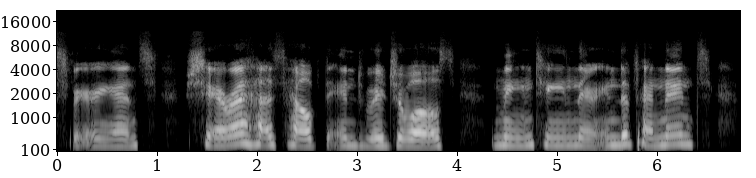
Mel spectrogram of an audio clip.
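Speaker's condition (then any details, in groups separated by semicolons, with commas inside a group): ALS; diagnosed before age 35; voice loss early on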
